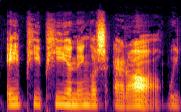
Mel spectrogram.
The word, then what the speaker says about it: app: good listener and also notice the way Wesley pronounced food delivery app so naturally this has got three nouns together first of all note that we don't say a PP in English at all we just don't say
